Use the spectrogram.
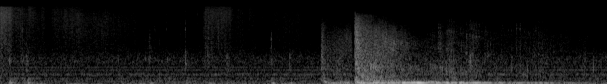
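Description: Warship cannon firing in a block-building video game, a sudden loud boom with a deep rumbling low end that swells and lingers for a few seconds after a quieter stretch of ambient noise.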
